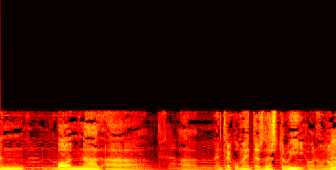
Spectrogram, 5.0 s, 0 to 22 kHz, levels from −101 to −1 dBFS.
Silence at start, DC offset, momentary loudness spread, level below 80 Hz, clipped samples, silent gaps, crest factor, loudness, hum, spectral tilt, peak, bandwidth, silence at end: 0 s; under 0.1%; 16 LU; -54 dBFS; under 0.1%; none; 18 dB; -28 LUFS; none; -4.5 dB/octave; -10 dBFS; 8.2 kHz; 0 s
